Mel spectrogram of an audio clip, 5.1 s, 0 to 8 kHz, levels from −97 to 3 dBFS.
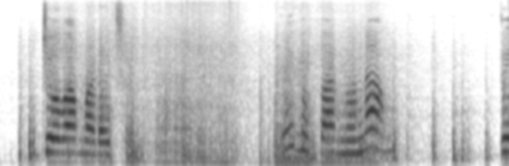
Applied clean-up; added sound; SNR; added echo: neural mask model RNNoise.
